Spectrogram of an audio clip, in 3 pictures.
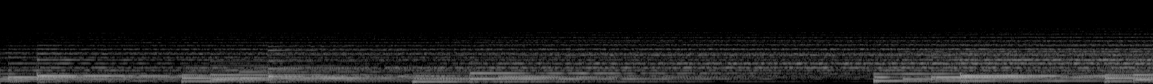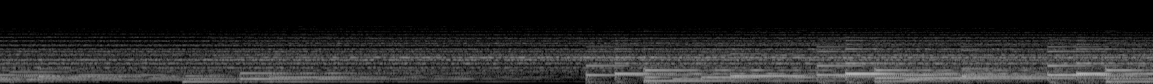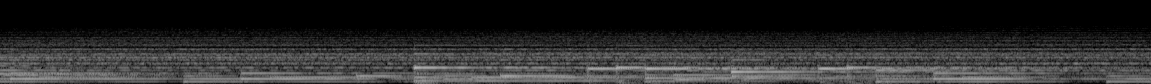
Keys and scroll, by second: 32.7 ctrl+space.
